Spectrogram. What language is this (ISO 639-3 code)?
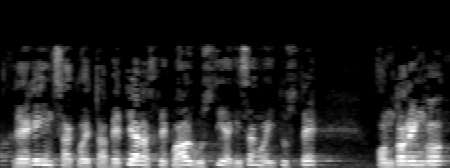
eus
